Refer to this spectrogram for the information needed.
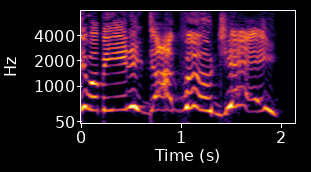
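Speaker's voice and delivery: very high, shouted, doom-laden, ominous voice. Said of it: "That was always my mom's end of".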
